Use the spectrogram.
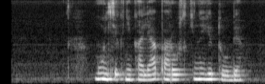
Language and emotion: Russian, neutral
